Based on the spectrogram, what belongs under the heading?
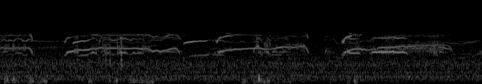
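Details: Several overlapping high whistled calls from the peregrine falcon nest in Wakefield on the morning of 5 May 2021, thin level and rising notes in quick bursts, with soft thumps and hiss behind.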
